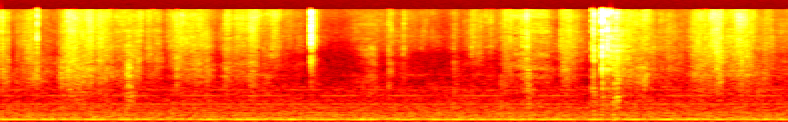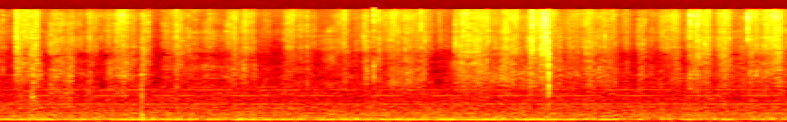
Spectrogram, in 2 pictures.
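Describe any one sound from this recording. Paper rustles and crinkles softly as it is handled.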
